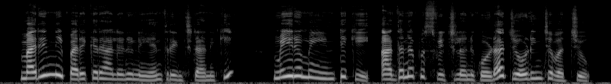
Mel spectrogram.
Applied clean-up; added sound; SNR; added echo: none; none; none; none.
